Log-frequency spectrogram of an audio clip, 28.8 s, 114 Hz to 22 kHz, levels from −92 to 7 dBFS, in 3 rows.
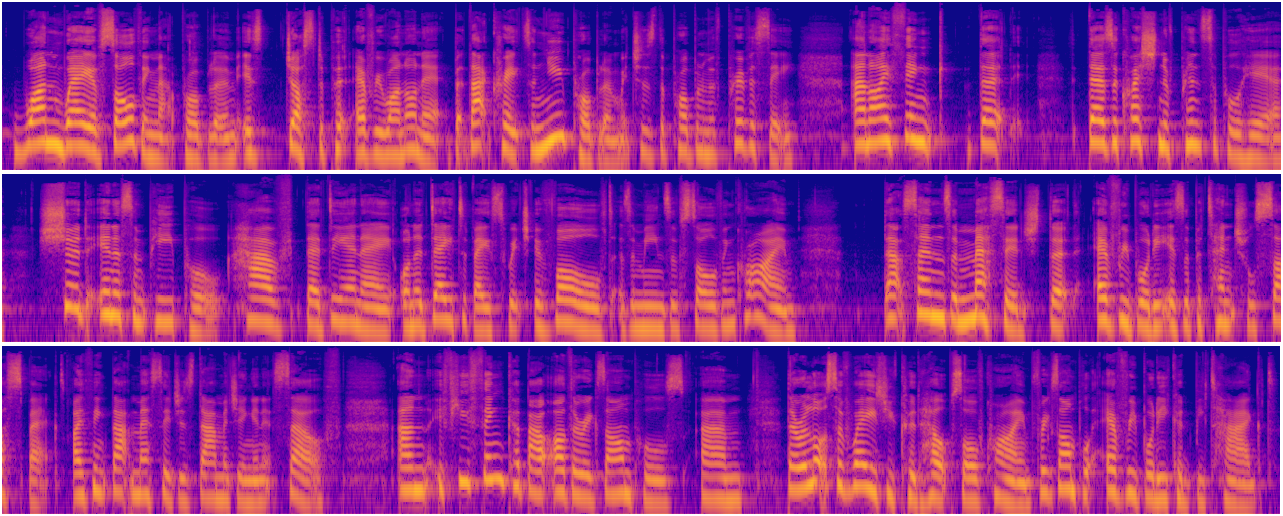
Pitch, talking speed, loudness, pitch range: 215 Hz, 195 wpm, -20 LUFS, 180-250 Hz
